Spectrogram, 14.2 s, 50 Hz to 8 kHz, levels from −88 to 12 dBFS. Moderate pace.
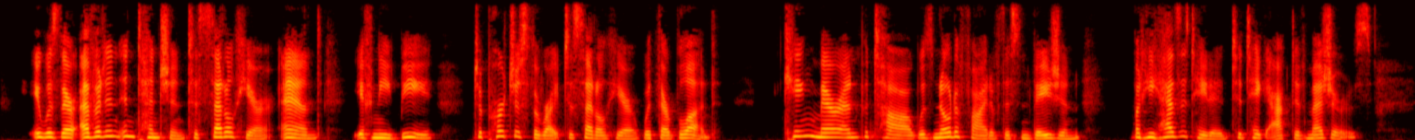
Yes: average, 160 wpm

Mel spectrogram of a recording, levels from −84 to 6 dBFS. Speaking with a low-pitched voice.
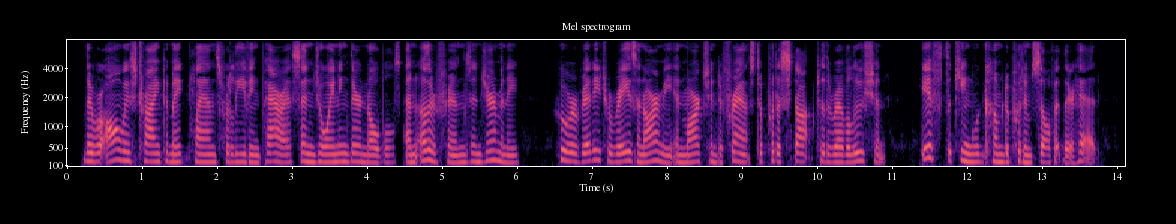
No: medium, 185 Hz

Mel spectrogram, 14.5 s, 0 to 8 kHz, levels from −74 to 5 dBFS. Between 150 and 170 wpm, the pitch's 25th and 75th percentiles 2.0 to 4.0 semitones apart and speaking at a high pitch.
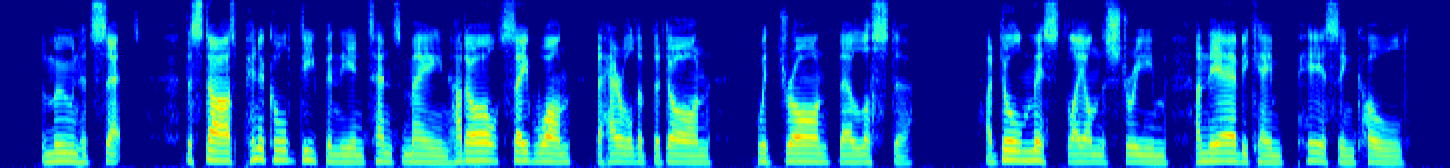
No: average, 155 wpm; average, 2.8 semitones; low, 135 Hz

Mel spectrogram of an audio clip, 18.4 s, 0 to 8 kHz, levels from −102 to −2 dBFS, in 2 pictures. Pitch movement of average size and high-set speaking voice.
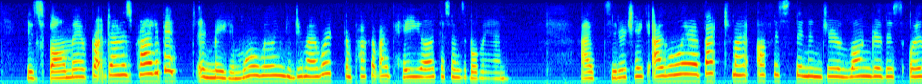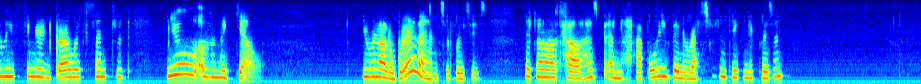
Yes: average, 3.9 semitones; very high, 275 Hz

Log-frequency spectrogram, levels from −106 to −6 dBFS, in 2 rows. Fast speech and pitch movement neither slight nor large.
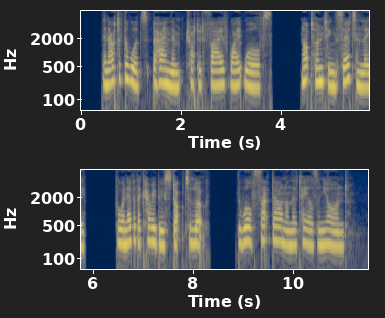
No: average, 155 wpm; average, 3.0 semitones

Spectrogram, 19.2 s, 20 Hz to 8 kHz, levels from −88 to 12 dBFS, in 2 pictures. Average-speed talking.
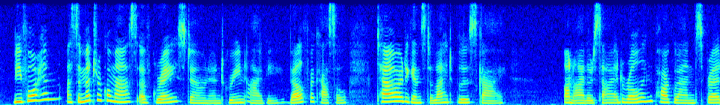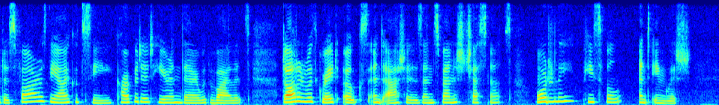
Yes: average, 165 wpm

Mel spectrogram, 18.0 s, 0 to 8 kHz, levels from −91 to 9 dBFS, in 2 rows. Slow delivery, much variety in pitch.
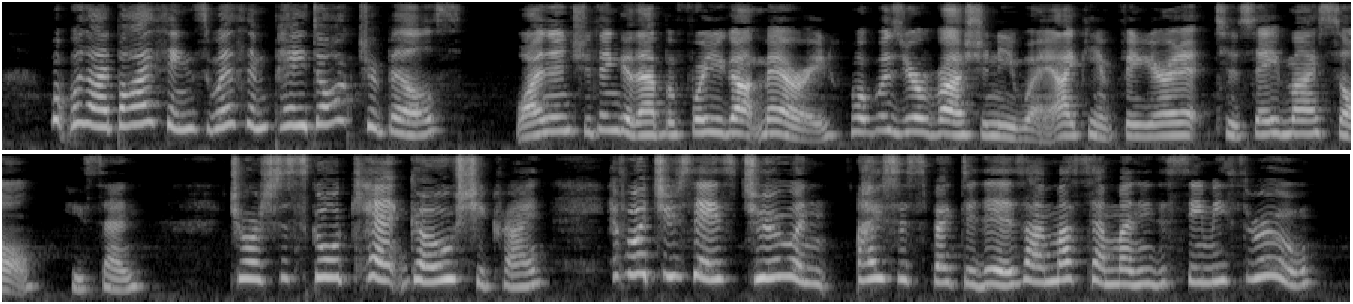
No: fast, 205 wpm; wide, 7.1 semitones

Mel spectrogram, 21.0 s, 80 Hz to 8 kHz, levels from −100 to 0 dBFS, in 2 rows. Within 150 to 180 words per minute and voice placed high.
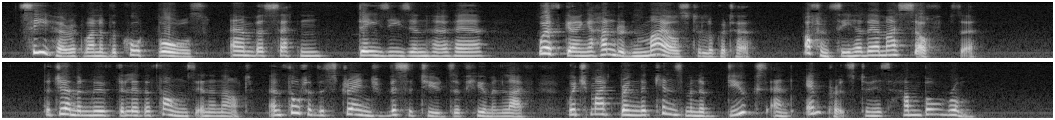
Yes: average, 170 wpm; high, 210 Hz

